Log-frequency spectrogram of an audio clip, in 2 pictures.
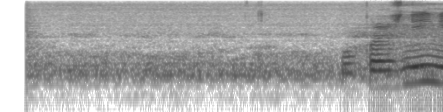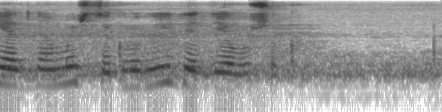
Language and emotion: Russian, neutral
